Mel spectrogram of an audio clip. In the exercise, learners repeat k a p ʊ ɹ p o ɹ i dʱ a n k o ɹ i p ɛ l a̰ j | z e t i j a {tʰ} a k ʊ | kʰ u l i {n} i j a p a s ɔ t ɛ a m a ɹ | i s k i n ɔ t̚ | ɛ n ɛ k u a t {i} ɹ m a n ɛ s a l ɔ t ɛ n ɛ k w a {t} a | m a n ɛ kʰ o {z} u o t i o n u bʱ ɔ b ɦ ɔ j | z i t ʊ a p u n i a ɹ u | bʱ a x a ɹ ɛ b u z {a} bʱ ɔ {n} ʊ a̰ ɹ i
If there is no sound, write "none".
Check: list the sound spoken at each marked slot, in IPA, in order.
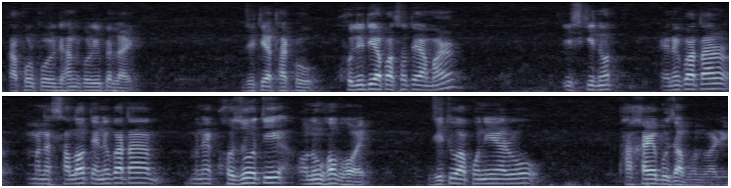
tʰ, d, a, t, z, a, n

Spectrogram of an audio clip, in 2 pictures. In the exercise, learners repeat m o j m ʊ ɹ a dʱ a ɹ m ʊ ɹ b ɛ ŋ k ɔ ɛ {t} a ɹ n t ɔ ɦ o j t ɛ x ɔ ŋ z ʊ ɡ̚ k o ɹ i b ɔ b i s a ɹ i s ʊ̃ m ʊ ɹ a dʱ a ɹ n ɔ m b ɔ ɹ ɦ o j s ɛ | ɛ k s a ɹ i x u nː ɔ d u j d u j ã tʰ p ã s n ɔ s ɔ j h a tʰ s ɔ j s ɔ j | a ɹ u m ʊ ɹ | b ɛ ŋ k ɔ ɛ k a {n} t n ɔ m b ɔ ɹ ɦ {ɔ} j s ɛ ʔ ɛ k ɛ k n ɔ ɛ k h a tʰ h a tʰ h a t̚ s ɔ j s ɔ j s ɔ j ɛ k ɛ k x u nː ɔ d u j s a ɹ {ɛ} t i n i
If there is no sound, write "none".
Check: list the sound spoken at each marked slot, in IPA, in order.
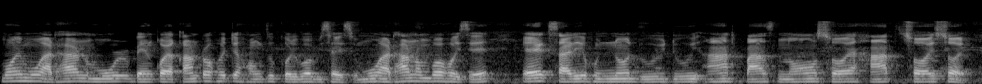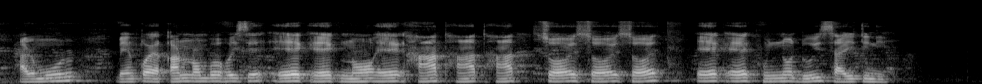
k, n, o, i

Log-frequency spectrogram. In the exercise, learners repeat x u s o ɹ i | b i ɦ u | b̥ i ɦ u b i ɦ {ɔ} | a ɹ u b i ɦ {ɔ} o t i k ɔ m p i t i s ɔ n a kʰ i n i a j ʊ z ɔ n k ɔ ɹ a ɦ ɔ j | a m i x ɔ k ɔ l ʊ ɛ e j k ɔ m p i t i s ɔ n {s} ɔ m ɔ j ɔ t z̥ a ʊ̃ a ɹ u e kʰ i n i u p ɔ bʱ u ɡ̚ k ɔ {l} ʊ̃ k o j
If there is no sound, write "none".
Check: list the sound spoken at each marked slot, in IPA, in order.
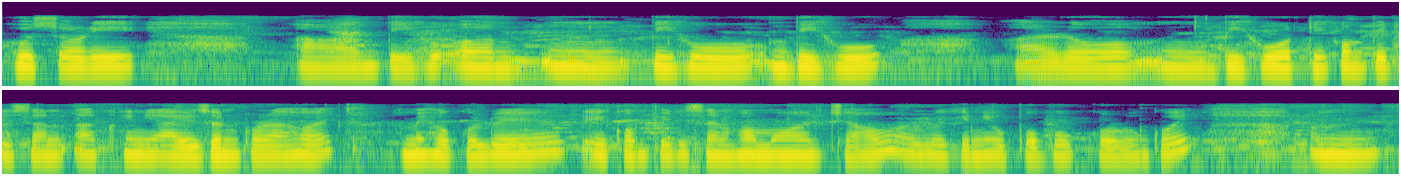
u, u, x, ɹ

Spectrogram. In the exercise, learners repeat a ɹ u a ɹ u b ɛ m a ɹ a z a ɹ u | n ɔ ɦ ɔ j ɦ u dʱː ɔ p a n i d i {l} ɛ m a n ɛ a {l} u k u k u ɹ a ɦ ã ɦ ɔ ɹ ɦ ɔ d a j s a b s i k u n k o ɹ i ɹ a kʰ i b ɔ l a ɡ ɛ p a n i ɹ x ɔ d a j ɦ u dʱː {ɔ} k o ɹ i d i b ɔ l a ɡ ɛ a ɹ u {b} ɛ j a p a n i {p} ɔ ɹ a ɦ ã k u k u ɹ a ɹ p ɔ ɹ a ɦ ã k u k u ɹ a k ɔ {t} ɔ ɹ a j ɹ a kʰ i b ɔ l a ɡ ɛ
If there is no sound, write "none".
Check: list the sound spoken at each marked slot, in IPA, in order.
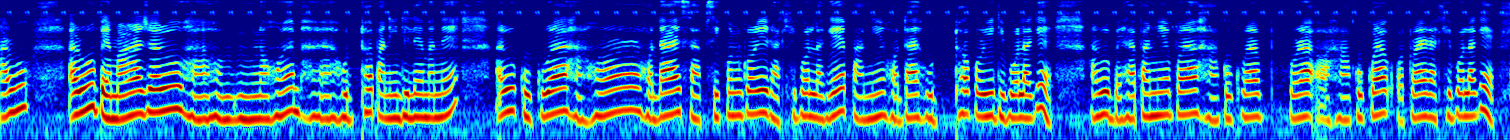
l, ɹ, ɔ, b, p, t

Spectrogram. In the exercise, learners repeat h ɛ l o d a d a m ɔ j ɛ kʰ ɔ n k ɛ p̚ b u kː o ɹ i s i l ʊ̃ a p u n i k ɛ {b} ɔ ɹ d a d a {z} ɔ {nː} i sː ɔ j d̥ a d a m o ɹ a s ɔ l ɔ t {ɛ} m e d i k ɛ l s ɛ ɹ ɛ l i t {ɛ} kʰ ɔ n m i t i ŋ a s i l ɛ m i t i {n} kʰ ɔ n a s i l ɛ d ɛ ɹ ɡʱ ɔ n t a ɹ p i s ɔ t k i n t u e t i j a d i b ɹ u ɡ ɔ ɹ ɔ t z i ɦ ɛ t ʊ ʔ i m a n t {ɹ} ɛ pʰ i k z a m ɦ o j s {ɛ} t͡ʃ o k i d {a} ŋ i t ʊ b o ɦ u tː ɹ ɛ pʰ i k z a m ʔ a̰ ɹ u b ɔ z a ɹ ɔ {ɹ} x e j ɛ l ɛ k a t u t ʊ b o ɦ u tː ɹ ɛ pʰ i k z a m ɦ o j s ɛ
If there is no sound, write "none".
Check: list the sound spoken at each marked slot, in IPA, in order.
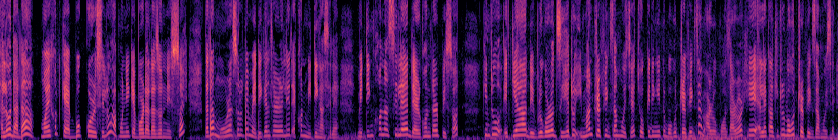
b, z, nː, ɛ, ɛ, ŋ, ɹ, ɛ, i, ɹ

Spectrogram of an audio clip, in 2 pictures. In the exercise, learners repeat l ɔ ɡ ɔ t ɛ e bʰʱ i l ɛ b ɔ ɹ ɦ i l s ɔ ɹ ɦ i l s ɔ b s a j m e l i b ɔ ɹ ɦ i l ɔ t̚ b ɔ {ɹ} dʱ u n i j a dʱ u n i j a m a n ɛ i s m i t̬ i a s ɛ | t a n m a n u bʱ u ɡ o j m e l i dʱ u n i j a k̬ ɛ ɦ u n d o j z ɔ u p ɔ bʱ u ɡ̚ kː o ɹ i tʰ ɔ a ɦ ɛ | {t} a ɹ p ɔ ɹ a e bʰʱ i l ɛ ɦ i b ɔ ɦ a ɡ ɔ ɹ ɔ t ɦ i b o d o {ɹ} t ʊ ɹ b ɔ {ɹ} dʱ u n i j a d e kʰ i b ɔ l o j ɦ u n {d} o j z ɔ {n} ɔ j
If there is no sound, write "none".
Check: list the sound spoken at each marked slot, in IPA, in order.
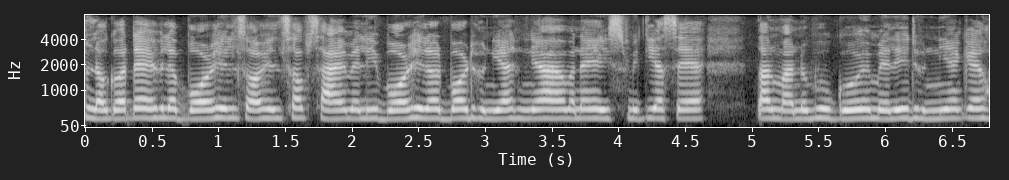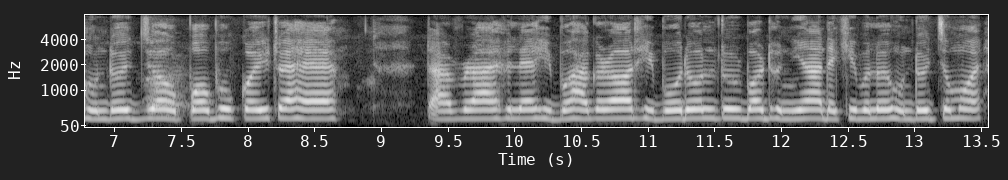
ɹ, t, l, ɹ, d, m

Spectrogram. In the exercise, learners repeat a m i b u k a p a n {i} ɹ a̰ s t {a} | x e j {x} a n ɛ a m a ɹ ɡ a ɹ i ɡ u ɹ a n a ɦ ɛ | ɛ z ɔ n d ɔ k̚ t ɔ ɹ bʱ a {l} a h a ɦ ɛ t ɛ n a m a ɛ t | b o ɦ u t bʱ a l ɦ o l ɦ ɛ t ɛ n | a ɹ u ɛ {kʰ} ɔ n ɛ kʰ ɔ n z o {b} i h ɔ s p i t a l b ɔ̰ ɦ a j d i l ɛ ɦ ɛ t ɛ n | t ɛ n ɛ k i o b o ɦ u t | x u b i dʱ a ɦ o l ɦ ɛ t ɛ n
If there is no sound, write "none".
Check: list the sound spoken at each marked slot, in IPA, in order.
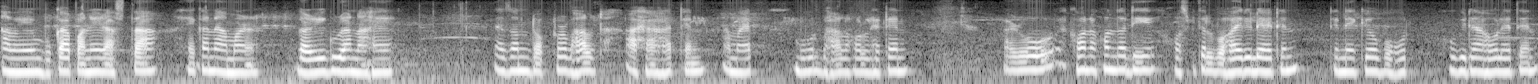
i, a, k, l, kʰ, d

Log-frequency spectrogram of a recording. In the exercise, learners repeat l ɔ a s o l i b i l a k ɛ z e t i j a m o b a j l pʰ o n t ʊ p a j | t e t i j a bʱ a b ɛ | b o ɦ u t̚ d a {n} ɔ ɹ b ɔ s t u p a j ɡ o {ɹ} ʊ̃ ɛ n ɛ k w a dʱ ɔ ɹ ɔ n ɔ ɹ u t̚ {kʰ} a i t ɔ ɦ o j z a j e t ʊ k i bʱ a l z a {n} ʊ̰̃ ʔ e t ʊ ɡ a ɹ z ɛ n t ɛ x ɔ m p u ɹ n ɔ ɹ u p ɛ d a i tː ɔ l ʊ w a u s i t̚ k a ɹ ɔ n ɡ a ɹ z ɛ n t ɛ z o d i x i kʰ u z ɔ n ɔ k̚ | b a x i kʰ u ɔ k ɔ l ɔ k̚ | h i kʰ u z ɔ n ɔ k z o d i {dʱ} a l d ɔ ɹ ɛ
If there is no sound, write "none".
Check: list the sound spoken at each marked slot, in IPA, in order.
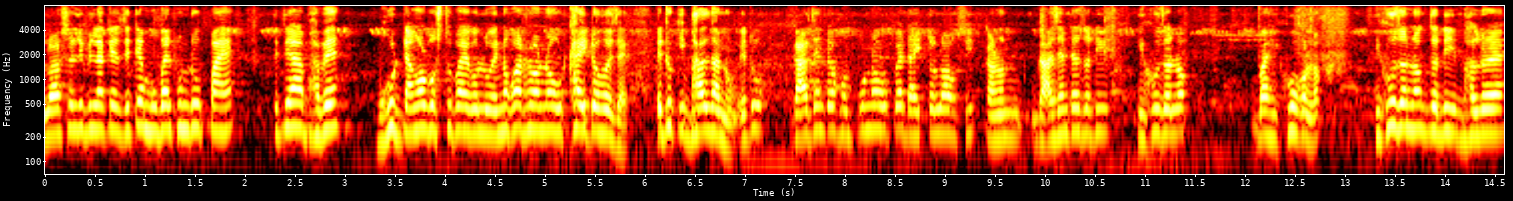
ŋ, l, kʰ, n, bʱ

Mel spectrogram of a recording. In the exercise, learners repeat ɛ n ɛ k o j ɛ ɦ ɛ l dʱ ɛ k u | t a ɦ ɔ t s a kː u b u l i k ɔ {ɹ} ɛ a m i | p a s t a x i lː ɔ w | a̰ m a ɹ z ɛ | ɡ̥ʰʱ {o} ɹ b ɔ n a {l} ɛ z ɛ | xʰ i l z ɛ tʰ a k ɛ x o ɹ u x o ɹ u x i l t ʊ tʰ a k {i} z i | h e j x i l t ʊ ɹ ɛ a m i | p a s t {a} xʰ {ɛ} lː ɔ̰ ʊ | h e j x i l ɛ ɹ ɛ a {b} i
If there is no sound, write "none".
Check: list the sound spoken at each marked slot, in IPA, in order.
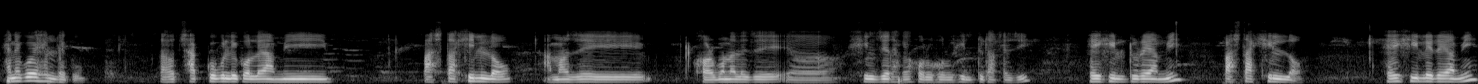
l, ɔ, l, ɛ, a, i, m

